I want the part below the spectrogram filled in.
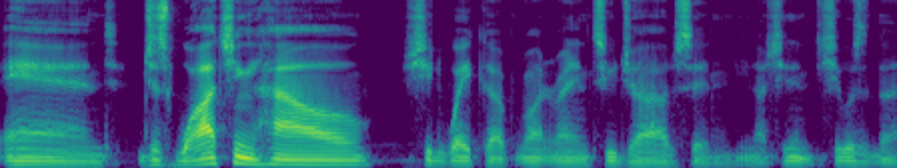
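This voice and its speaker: On a very clean recording with a silent background, the speech moves at a fairly slow pace with hardly any pauses and ordinary pitch variation. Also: man. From Nigeria, moved to US as a child. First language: Igbo. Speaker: sports doctor. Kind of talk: podcast interview. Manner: halting, with frequent fillers and repetitions.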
